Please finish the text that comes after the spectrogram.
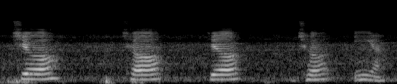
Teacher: तालु में च छ ज झ इया, आपकी जीभ जो है वो तालु से टच करती है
